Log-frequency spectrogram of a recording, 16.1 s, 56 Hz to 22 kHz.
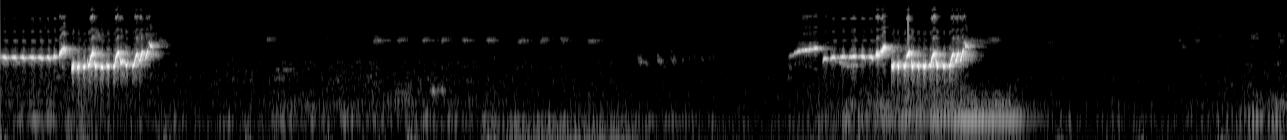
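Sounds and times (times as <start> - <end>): bird singing whistled notes: 0.0 - 2.1, 3.3 - 8.8, 9.8 - 13.2.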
